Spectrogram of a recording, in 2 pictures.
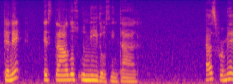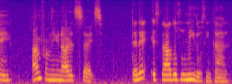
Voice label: conversation, maya; Tene' Estados Unidos in taal.; As for me, I'm from the United States.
